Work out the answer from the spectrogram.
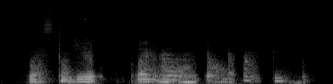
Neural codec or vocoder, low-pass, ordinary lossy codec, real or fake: codec, 44.1 kHz, 0.9 kbps, DAC; none; none; fake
